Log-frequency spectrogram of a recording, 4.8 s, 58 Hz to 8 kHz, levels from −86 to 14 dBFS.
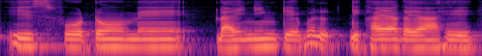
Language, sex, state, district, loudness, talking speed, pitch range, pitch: Hindi, male, Uttar Pradesh, Lalitpur, -16 LUFS, 100 wpm, 125-130 Hz, 130 Hz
